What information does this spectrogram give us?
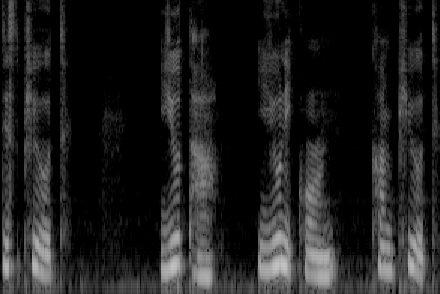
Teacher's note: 자, 하나의 소리가 U에 있는데 dispute, Utah, unicorn, compute, U 발음이 나는데요. 이때는 앞에 J가 딸려 들어가면서 발음이 되는 겁니다. U. 자, Ju지만 U.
